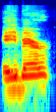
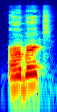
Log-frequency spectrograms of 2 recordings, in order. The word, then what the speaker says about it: Herbert: 19th it is Lucas I've heard it pronounced Abear but Herbert Herbert it's come on man that James Kirk knows what that is but that's minus - 8 132.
